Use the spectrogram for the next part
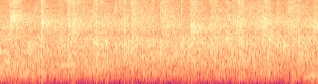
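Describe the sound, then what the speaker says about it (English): Dense, loud applause fills a general meeting hall as Valerie takes the stage, many hands clapping close and steady throughout with a few voices mixed in. "A little applause for Valerie."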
